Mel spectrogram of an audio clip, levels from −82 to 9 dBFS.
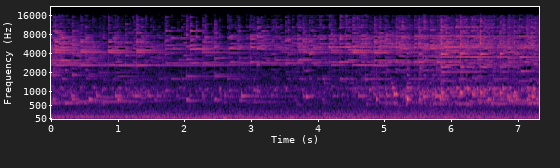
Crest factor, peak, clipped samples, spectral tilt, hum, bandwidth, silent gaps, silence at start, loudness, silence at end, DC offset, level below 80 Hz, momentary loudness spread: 22 dB; -6 dBFS; under 0.1%; 0.5 dB/octave; none; 17 kHz; none; 0 s; -26 LUFS; 0 s; under 0.1%; -48 dBFS; 9 LU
